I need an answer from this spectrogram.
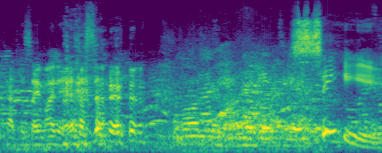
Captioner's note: they laugh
